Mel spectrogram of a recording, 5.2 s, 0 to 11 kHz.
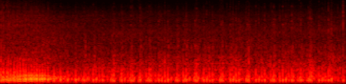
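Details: Saito FG-60R3 3-cylinder radial in a Legend Hobby T-28 Trojan RC plane, first run with cowl on, full-throttle run-up: uneven blubbering firing about four beats a second sags instead of peaking; rich mixture.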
